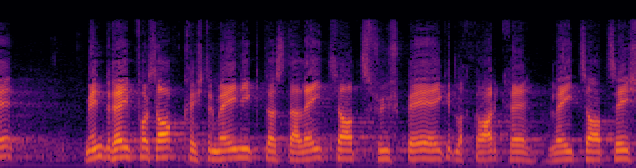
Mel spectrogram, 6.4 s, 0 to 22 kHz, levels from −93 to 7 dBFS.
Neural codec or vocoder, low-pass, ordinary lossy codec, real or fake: none; 14.4 kHz; none; real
